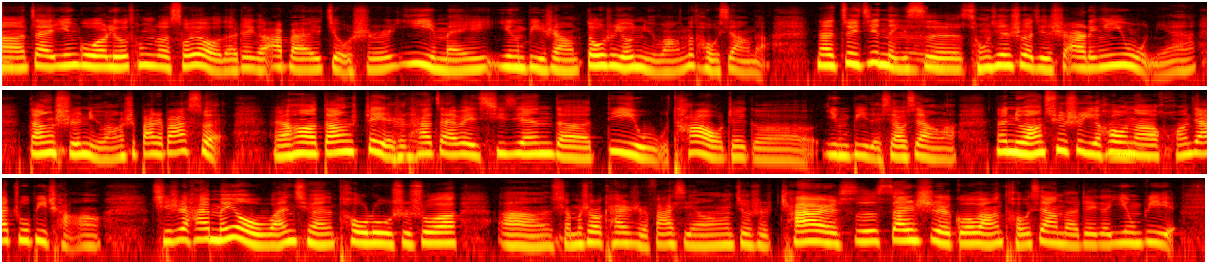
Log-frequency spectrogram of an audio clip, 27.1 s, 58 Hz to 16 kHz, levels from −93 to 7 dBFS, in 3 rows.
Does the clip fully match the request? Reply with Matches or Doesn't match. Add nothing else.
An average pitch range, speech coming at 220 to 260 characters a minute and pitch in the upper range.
Doesn't match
